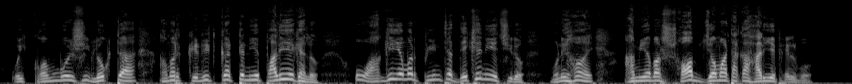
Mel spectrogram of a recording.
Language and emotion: Bengali, fearful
